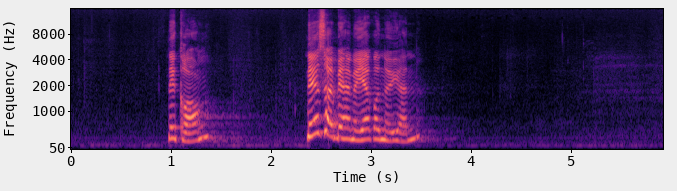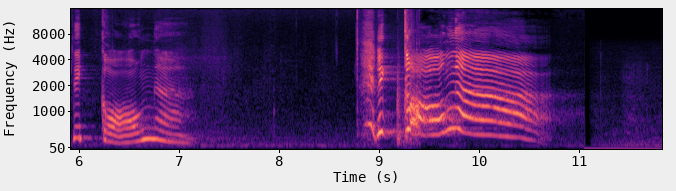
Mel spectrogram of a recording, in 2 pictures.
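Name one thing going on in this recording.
A woman speaks sharply and with animation close by.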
